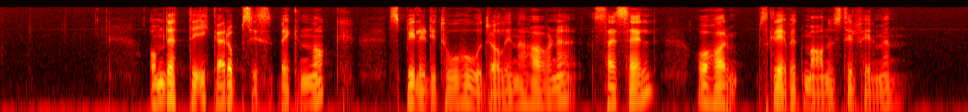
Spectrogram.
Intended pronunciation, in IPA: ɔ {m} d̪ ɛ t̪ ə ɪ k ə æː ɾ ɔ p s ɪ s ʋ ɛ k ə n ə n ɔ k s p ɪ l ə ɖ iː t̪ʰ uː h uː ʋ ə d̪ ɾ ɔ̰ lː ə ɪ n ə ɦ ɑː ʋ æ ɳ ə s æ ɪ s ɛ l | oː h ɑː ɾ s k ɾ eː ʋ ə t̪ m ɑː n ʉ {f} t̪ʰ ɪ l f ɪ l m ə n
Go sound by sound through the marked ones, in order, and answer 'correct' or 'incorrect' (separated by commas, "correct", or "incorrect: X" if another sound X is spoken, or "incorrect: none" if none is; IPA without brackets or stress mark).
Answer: correct, incorrect: s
